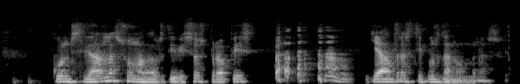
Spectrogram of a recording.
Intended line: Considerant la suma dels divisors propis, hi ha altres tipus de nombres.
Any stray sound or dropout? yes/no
yes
